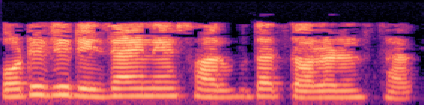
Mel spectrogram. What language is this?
Bangla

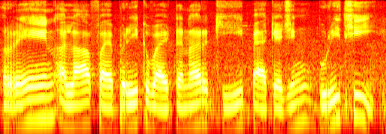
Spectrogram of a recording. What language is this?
Urdu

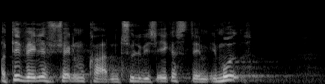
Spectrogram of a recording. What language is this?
Danish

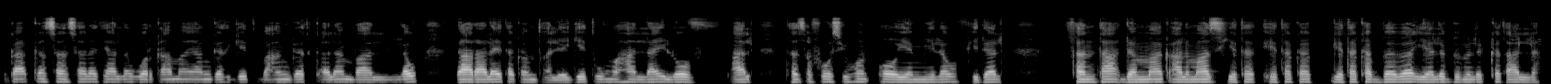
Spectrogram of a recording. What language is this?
Amharic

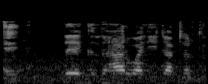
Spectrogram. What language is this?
Pashto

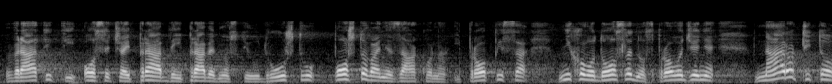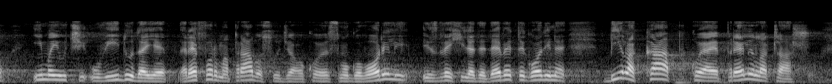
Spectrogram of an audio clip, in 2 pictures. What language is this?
Serbian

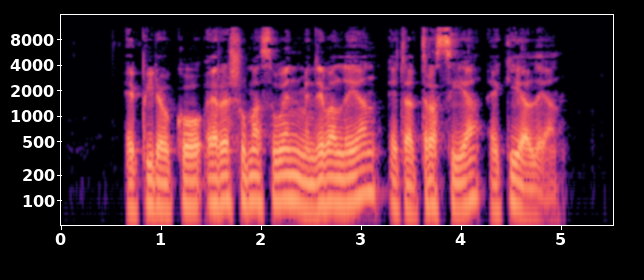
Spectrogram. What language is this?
Basque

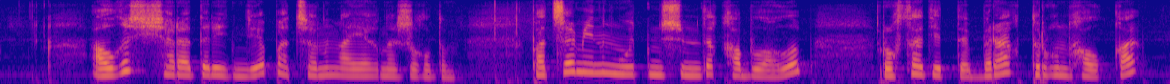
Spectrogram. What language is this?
Kazakh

